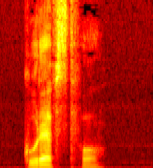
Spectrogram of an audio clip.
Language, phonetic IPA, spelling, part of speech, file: Polish, [kuˈrɛfstfɔ], kurewstwo, noun, Pl-kurewstwo.ogg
